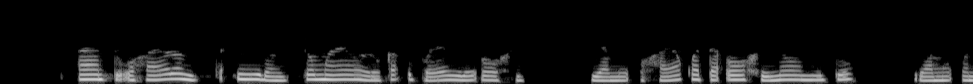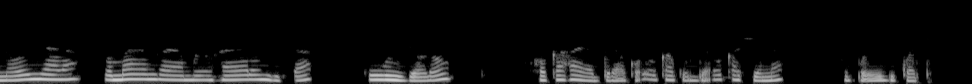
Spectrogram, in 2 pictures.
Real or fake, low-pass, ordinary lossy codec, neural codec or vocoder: real; 3.6 kHz; MP3, 24 kbps; none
